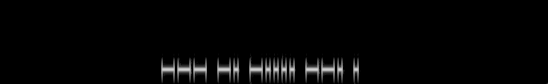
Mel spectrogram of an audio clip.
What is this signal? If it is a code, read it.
Morse code, heard as a keyed tone, about 32 wpm, 700 Hz. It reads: ON6GE
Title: DXCC-100 Call Signs - 5 Characters - 30wpm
